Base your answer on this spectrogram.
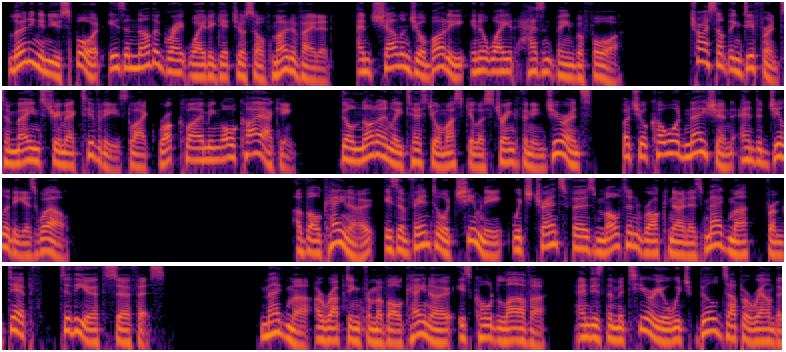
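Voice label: CORPORATE, voiceovers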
